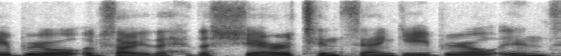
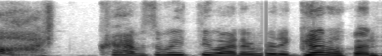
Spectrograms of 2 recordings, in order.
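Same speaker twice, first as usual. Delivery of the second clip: mock excitement, higher; 6 semitones higher, 4 dB louder than usual. Retelling how a husband reacts on finding a CRT: imitating someone excited. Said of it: "he's all excited, like".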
